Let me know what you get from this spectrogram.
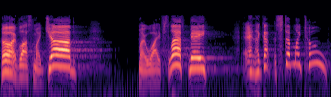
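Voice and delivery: slow, loud, hammed-up moan; mock self-pity. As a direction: whine about every misfortune at once. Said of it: "You just pile everything on".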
